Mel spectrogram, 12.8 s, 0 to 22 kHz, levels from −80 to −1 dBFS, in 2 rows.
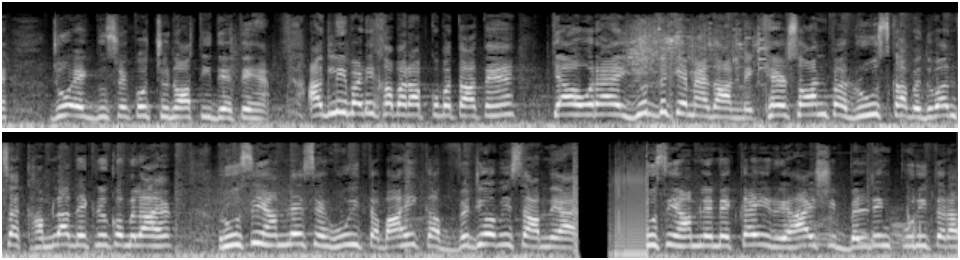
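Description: At about 10.19 s a cable gets pulled and plugged in: pop, roughly 0.46 s of near-silence, a 250 ms, 50 Hz mains buzz, another pop by 10.71 s.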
